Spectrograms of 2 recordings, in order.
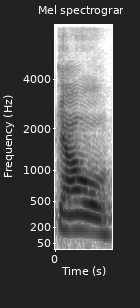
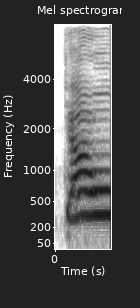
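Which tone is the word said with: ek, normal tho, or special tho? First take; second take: ek; special tho. First: The word is said with the ek tone. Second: The word is said with the special tho tone. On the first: "เอกนะเสียงเอกนะ" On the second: "อันใส่จุดเจ้าเสียงโทพิเศษ"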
